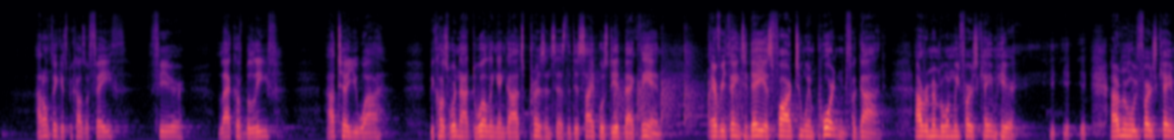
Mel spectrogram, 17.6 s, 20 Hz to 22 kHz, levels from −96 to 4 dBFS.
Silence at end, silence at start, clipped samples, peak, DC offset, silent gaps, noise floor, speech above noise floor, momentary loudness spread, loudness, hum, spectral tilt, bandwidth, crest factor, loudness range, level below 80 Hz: 0 s; 0.55 s; under 0.1%; -12 dBFS; under 0.1%; none; -73 dBFS; 40 dB; 18 LU; -33 LUFS; none; -6 dB/octave; 15 kHz; 22 dB; 9 LU; -80 dBFS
